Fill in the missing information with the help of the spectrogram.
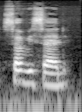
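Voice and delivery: ordinary delivery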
